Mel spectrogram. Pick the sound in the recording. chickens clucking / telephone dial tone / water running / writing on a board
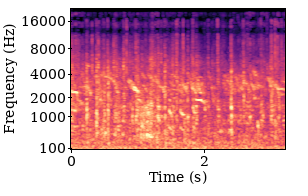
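chickens clucking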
